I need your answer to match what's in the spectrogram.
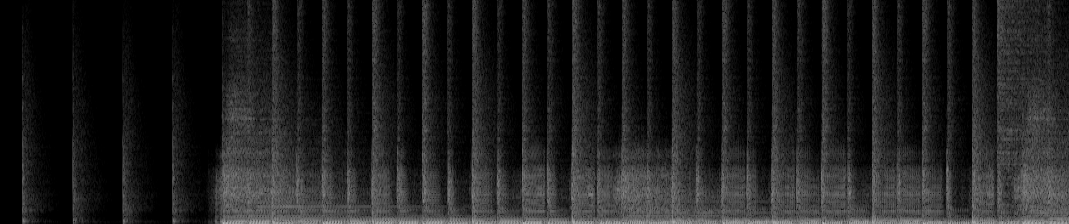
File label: karaoke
